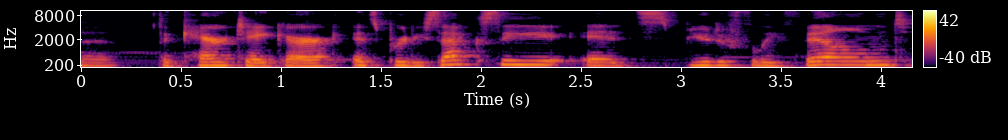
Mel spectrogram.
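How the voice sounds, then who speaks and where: Her intonation fairly even, a woman talks at a moderate pace. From Netherlands. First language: Dutch. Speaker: book content creator. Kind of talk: casual talk to camera.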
